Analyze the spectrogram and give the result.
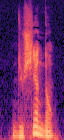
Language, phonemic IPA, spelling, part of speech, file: French, /ʃjɛ̃.dɑ̃/, chiendent, noun, Fr-chiendent.ogg
- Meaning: 1. couch grass, quackgrass 2. weed (unwanted plant that is difficult to eradicate)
